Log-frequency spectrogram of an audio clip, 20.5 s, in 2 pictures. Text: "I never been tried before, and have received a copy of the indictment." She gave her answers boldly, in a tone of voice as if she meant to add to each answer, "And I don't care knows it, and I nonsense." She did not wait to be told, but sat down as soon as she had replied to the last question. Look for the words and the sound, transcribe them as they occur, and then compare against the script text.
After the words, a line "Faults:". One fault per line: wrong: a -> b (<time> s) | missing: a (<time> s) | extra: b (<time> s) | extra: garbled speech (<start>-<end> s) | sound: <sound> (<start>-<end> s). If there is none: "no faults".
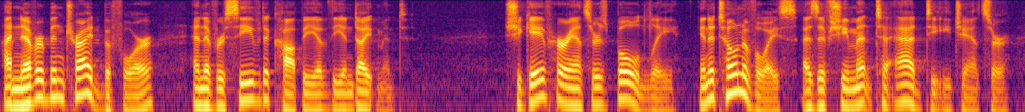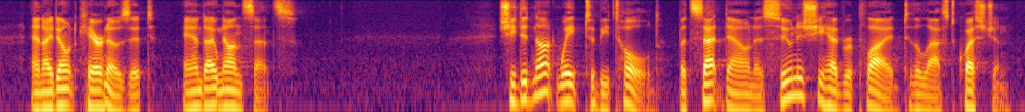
"I never been tried before, and have received a copy of the indictment." She gave her answers boldly, in a tone of voice as if she meant to add to each answer, "And I don't care knows it, and I nonsense." She did not wait to be told, but sat down as soon as she had replied to the last question.
Faults:
no faults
